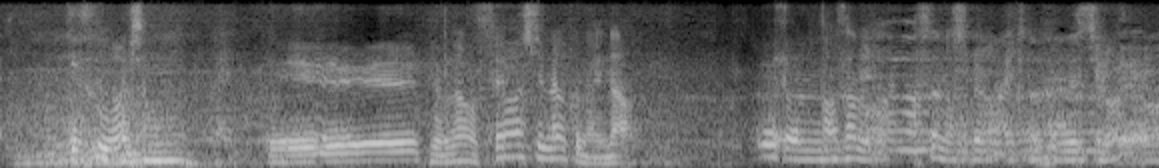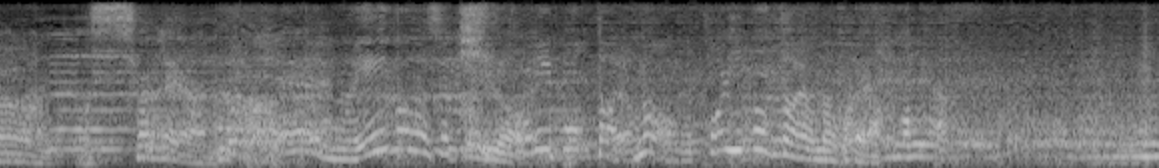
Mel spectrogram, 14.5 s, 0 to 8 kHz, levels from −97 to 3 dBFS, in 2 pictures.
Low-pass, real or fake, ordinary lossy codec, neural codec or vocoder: 7.2 kHz; fake; Opus, 32 kbps; codec, 16 kHz in and 24 kHz out, 1.1 kbps, FireRedTTS-2 codec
